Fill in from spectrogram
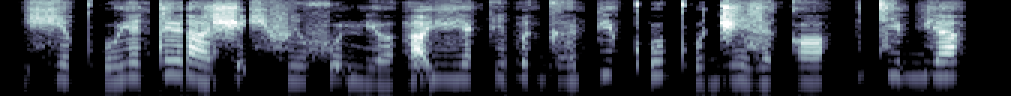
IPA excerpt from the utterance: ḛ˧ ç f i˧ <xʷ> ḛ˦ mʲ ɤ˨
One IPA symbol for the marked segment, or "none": xʷ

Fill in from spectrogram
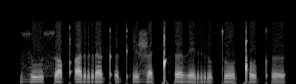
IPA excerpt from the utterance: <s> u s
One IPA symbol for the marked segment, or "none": z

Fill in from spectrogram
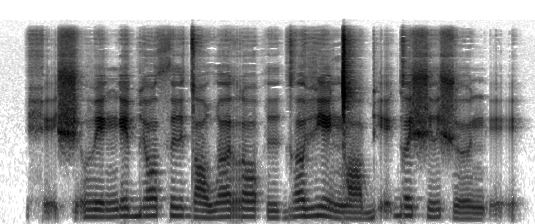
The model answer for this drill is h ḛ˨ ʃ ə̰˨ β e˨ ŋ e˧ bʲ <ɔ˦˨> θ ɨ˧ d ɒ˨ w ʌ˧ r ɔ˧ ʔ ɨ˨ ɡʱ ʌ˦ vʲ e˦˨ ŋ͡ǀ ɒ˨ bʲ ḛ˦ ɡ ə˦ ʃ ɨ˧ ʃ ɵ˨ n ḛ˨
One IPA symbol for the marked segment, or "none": ɔ˧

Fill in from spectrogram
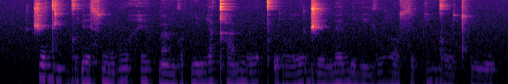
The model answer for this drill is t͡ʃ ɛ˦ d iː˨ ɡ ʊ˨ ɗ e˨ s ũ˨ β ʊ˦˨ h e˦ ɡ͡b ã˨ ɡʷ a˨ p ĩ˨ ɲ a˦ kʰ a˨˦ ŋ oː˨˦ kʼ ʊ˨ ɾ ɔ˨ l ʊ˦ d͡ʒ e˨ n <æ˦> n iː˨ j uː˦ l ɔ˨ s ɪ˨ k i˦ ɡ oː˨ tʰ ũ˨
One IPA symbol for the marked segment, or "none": ɛ˦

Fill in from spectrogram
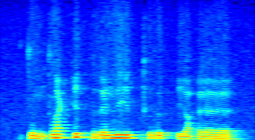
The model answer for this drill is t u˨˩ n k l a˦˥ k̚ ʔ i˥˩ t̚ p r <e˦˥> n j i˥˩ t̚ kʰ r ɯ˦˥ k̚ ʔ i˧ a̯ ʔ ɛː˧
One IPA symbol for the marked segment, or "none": e˦˥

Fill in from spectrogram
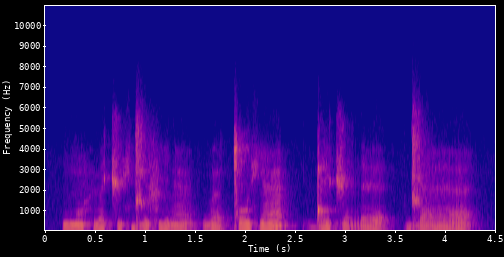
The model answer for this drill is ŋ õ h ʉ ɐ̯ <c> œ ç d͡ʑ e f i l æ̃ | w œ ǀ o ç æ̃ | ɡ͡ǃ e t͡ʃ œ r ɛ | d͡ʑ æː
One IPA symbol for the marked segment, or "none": t͡ʃ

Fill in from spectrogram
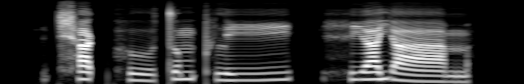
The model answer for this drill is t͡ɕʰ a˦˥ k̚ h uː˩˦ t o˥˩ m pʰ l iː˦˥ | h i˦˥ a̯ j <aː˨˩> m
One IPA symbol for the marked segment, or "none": aː˨˩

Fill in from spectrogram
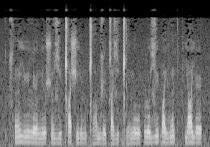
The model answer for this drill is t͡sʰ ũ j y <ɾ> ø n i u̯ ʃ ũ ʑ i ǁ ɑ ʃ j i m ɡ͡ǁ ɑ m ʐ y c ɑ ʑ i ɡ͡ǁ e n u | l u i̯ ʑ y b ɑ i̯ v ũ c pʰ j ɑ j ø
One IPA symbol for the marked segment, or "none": l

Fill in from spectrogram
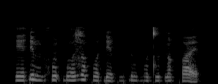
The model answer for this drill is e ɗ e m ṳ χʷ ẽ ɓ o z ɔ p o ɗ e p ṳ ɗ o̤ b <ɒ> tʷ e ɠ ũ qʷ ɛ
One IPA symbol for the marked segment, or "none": ɒ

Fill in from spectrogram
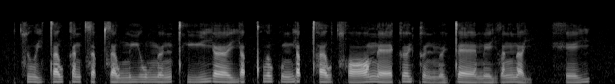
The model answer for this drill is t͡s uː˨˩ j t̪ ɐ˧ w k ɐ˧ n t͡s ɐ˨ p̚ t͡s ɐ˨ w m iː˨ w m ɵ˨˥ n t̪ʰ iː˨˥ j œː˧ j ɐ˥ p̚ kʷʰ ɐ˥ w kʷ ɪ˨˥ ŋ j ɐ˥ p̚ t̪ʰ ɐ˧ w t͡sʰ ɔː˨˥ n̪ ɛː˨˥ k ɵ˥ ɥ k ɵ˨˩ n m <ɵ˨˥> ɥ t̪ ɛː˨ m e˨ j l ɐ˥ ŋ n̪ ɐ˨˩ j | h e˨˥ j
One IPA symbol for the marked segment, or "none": ɵ˨˥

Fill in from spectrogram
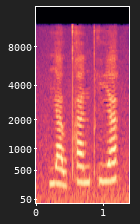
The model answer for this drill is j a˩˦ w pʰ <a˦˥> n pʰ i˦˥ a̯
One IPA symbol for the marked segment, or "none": a˦˥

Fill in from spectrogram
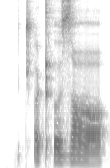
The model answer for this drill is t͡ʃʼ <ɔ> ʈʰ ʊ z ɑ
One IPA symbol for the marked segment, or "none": ɔ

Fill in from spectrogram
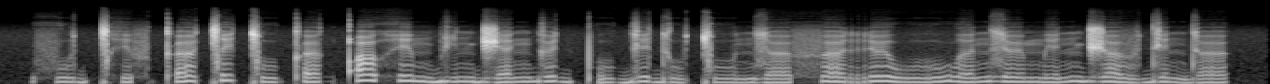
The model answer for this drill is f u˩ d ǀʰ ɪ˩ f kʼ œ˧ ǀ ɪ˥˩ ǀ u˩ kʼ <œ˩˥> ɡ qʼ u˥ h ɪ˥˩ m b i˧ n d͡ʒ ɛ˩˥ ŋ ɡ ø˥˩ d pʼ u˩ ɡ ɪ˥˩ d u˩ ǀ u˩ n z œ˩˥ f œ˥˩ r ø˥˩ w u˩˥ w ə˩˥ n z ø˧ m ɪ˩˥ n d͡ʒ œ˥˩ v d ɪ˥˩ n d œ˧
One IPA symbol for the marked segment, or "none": œ˩˥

